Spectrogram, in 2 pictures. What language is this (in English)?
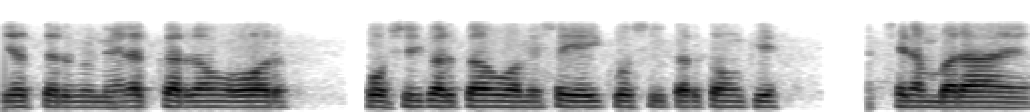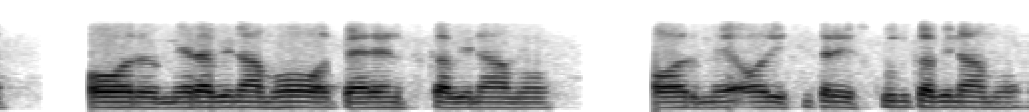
Urdu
